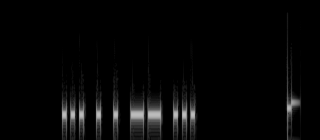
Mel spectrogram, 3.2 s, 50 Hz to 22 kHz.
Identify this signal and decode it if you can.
Morse code, heard as a keyed tone, about 28 wpm, 700 Hz. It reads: SEEMS
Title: Sets of 3 Words - New Word Drill - 28wpm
